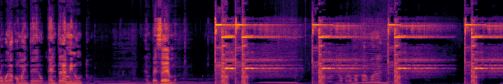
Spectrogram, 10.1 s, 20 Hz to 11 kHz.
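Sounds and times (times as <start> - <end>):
phone notification chime: 4.3 - 10.0.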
